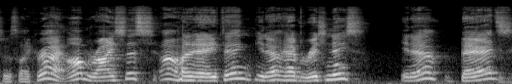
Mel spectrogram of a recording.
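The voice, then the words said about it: Put-on Australian accent. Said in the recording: “how do I do an Australian voice?”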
